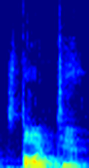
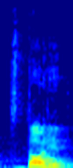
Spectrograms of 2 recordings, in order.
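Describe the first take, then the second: First: The middle t sound is clearly pronounced. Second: The middle t sound is hidden or dropped.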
